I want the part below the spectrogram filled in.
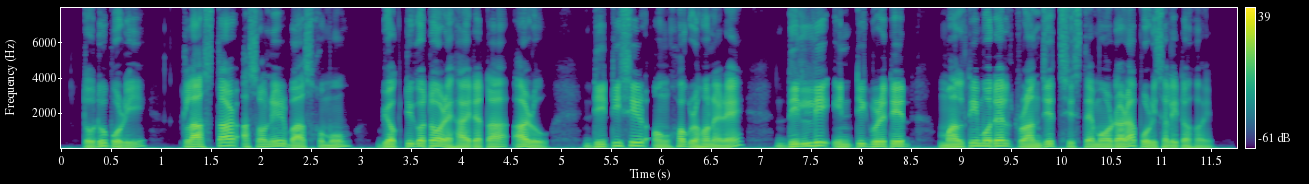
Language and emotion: Assamese, neutral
